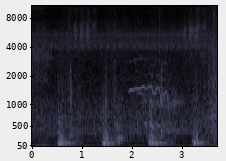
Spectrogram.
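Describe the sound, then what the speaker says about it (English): A horse whinnies in the Western shooter game Hunt: Showdown 1896, a brief wavering neigh heard at a distance over quiet ambience, with a few soft hoof thuds spaced evenly around it. "So we just heard a horse whinny."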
